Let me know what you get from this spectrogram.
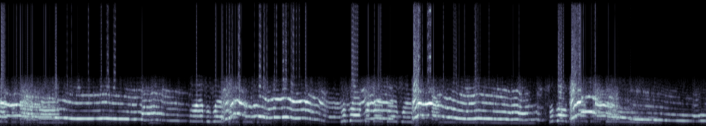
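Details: Pet Cocker Spaniel singing along with its owner, having learned to imitate them; long, loud, wavering howls with rich harmonics, sliding up and down in pitch, broken by brief breaths and a few sharper yips.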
